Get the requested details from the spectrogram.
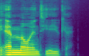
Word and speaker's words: Montauk: Okay, how do you how do you say M O N T A U K? Montauk. – You got it.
